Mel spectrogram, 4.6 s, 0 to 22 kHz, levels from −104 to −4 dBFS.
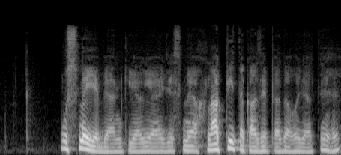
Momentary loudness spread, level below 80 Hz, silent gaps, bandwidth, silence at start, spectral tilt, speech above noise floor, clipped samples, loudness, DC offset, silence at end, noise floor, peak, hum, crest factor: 10 LU; -66 dBFS; none; 11 kHz; 0.8 s; -8.5 dB/octave; 36 dB; under 0.1%; -29 LUFS; under 0.1%; 0 s; -65 dBFS; -10 dBFS; none; 20 dB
